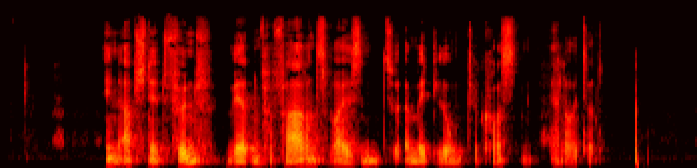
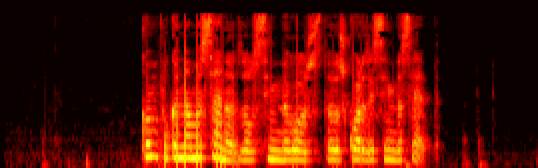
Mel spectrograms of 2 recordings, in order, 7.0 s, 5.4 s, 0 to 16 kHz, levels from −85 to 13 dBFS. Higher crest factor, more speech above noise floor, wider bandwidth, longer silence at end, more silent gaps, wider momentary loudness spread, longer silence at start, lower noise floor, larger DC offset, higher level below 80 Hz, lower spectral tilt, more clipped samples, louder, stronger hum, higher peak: first, 24 dB vs 18 dB; second, 44 dB vs 53 dB; about the same, 11.5 kHz vs 11.5 kHz; about the same, 1.05 s vs 1.15 s; neither; first, 16 LU vs 10 LU; second, 1.05 s vs 1.4 s; first, -76 dBFS vs -70 dBFS; neither; second, -76 dBFS vs -48 dBFS; about the same, -4 dB/octave vs -4.5 dB/octave; neither; second, -31 LUFS vs -18 LUFS; neither; second, -8 dBFS vs -2 dBFS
